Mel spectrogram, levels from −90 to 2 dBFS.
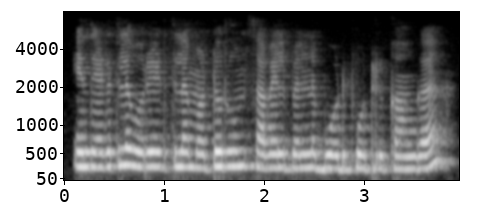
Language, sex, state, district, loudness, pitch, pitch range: Tamil, female, Tamil Nadu, Nilgiris, -16 LUFS, 255 Hz, 240-265 Hz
